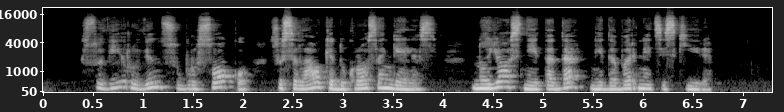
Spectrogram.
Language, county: Lithuanian, Klaipėda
